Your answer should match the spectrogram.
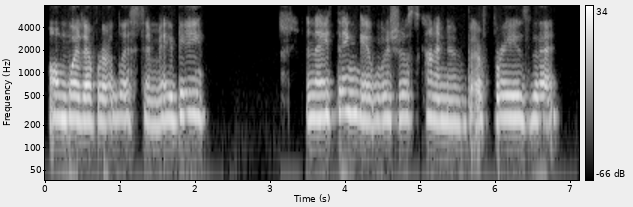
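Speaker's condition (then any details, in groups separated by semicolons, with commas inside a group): ALS; atypical young woman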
